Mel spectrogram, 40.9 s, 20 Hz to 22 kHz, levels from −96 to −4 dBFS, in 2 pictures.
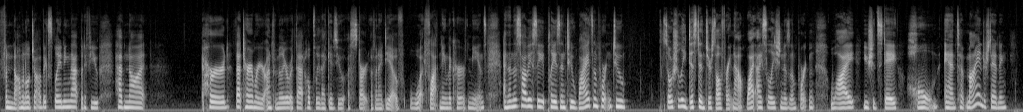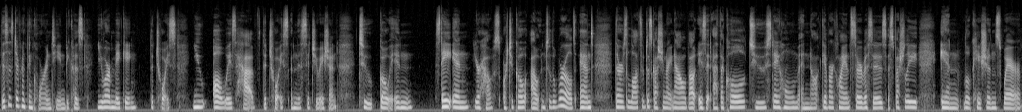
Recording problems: none

